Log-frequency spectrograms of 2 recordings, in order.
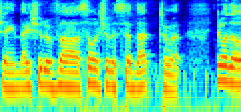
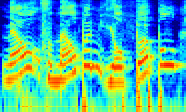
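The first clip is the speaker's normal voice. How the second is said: higher-pitched mock Greek accent; [name]; 6 semitones higher, slower than usual. Calling the pillow flip as a housemate, Greek accent. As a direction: play it up in a put-on Greek accent. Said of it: "accent was offensive".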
